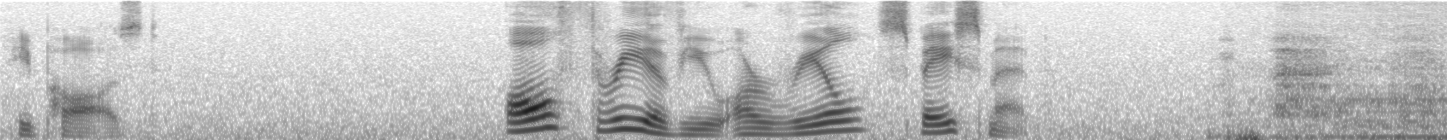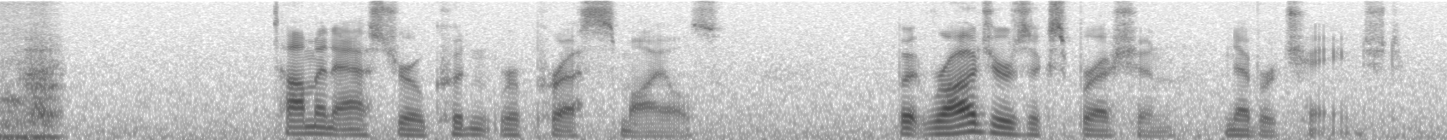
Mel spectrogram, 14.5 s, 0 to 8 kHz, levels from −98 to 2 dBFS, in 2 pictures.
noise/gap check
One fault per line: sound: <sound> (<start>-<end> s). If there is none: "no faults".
sound: breath (6.0-7.6 s)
